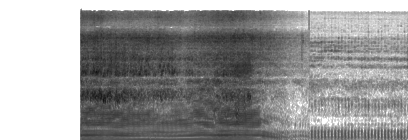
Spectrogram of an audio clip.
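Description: Motorcycle engine starting abruptly about a second in, held at high revs, then falling back around four seconds in. It gives way to a motorcycle running at low revs with a rapid, even pulsing.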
